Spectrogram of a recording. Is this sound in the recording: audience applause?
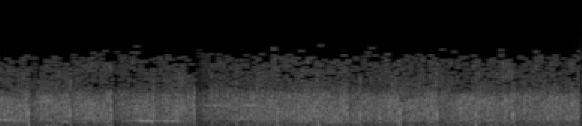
yes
